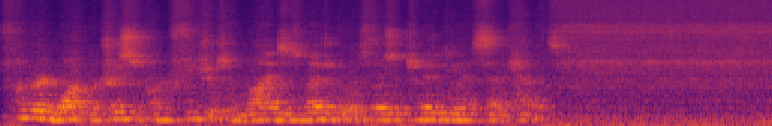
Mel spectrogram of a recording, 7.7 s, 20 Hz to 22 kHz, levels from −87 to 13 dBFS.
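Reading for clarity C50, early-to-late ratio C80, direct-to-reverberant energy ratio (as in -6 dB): -1.5 dB, 3.5 dB, -10.0 dB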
